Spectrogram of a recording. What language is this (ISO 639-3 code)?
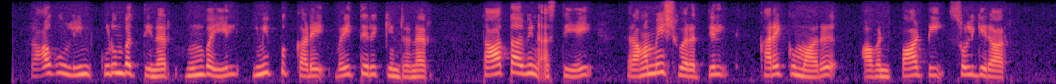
tam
